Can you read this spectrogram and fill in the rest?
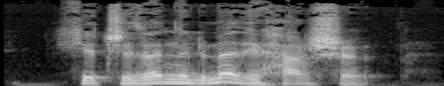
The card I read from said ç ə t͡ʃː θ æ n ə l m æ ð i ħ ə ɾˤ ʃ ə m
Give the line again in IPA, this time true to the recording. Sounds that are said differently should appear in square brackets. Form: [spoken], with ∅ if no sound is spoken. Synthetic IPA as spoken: ç ə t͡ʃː [ð] æ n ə l m æ ð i ħ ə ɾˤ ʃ ə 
